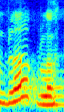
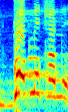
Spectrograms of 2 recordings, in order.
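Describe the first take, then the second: First: Gentle laughing scold. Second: Loud, high angry snap; angry insult. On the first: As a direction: say "blok" kindly, half laughing. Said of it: "Orang Solo itu marah begitu". (mengucapkan "blok, blok" sambil tertawa lembut) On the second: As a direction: call him stupid in a rage. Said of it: "goblokin orang dengan marah, nada tinggi". (membentak goblok dengan marah) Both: Shown as a demonstration.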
